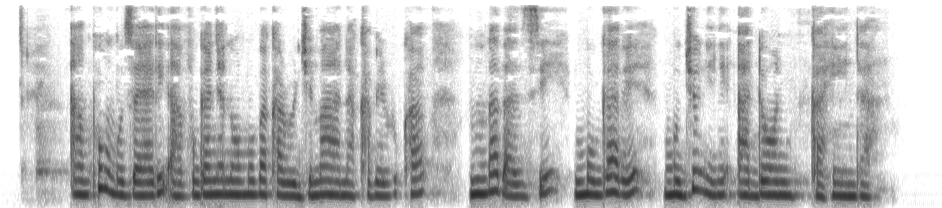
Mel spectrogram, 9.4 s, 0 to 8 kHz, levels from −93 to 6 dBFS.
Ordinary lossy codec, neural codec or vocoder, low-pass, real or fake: MP3, 48 kbps; codec, 16 kHz, 8 kbps, FreqCodec, smaller model; 7.2 kHz; fake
